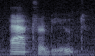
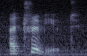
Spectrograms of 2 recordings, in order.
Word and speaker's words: attribute: word addict becomes addict the word attribute becomes attribute the word object becomes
